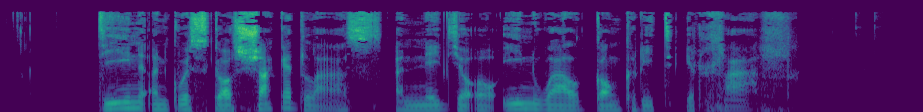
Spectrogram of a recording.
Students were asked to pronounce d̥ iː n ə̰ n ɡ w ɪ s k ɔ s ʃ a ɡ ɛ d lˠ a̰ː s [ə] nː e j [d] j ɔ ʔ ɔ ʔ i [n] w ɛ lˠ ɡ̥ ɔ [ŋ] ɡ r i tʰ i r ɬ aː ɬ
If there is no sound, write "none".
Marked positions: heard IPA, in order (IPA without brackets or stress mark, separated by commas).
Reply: ə, d, n, ŋ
